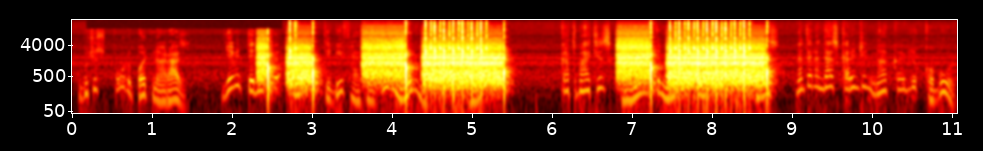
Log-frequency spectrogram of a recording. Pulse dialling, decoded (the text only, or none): 1 7 9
